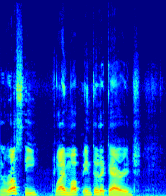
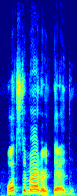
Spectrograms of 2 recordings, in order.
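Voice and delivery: raised, louder call across the farm; 7 semitones higher, 5 dB louder than usual. Acted. Farmer calls across the field to Ted, raised and loud. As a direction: call out to get his attention.

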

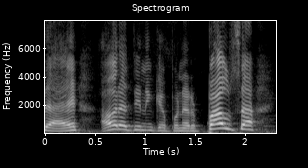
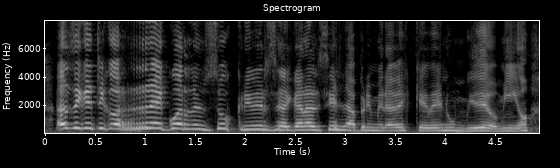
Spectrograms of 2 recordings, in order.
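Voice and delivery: ordinary delivery

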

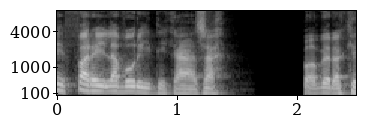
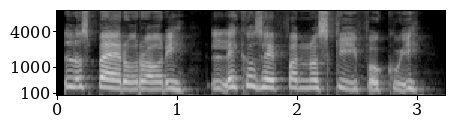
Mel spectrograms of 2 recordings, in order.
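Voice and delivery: higher, slow, fighting back tears; a sister swallowing her tears, voice held tight; holding back tears; 8 semitones higher, slower than usual. A narrator's reading. Katie tells her brother things are awful, holding back tears. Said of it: "Lei trattenne le lacrime e disse".

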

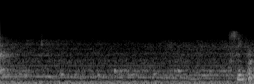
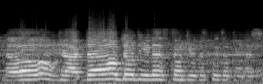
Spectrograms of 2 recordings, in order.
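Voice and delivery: panicked pleading; 5 semitones higher, 7 dB louder than usual. Real, not acted. Panicking at game attack.

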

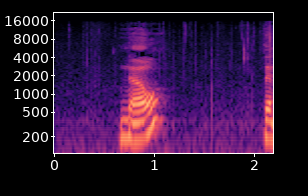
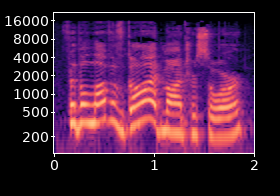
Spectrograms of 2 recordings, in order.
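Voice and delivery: high cry on God, then dropping; desperate plea; 6 semitones higher, 3 dB louder than usual. Acted. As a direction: beg for your life. Walled-in Fortunato begs.

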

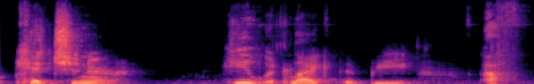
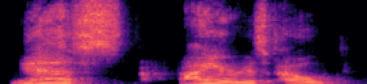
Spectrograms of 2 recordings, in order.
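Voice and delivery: plain reading voice

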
